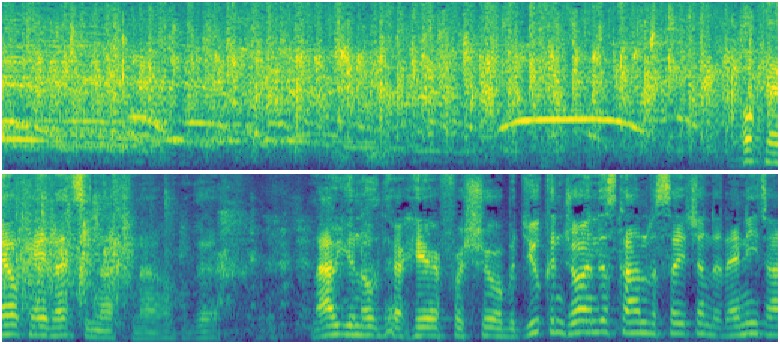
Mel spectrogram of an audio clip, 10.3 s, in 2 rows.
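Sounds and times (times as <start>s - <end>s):
audience whooping and shouting: 0.0s - 4.8s
studio audience applause: 0.0s - 6.4s
speech: 4.9s - 10.3s
laughter: 5.7s - 8.1s.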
